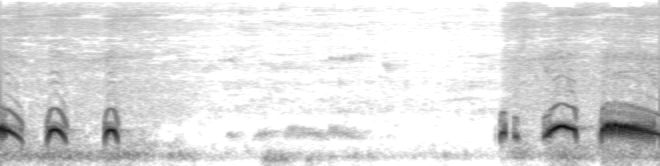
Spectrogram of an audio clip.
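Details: Tekukur (spotted dove) call used as a trapping lure: short, low cooing notes in a quick group of three, a long pause, then a rising stutter into longer mellow coos.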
